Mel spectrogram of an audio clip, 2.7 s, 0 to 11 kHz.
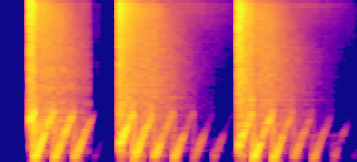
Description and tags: Water Hit 3
A series of one-shot snare hits that sound like droplets of water. I believe I made this thing using old plugins from Cycle '74.
drums, water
